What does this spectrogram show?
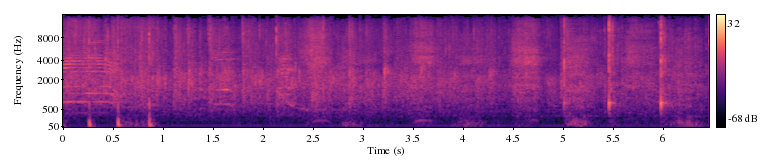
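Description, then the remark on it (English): A church audience claps hands in praise of God in a sustained, dense wash of applause, with a few sharper, louder claps standing out near the start and end, fairly loud. “Let's clap our hands into him and bless his name.”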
